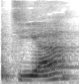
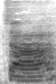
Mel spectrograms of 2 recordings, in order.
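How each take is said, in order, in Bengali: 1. এটি দুই অক্ষরে বলা হয়, chi-ya। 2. এটি এক অক্ষরে বলা হয়, cha। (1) "হওয়ার কথা ছিল কি ছন্দ অনুসারে" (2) "প্রোনাউন্সিয়েশনটা হবে চা"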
